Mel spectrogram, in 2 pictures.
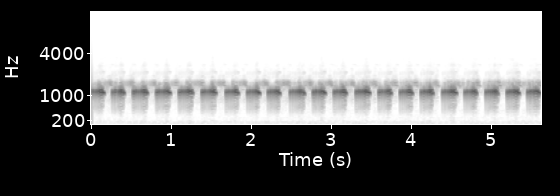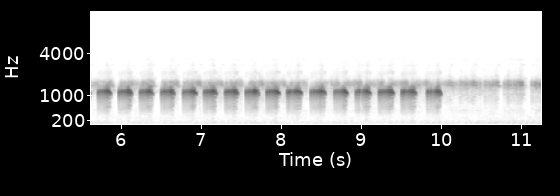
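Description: A toad calls at night with a steady run of short, croaking pulses, about four every second.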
